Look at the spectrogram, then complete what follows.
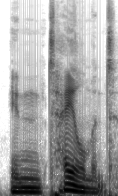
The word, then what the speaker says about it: entailment: very quickly um just make sure that the first syllable is I and not e so in and make sure the last syllable is mint mint with a schah not meant so that your lips should be relaxed it's very weak sound meant entailment and tail is stressed uh but we are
